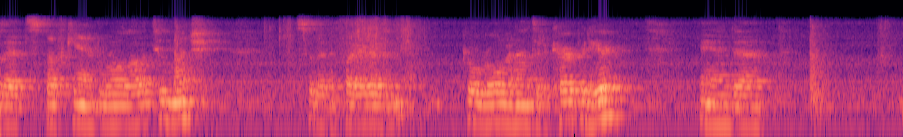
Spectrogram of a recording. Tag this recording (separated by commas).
Speech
